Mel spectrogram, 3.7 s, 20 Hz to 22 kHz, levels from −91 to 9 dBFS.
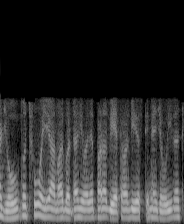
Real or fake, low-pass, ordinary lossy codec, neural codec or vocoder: fake; 3.6 kHz; MP3, 32 kbps; codec, 16 kHz, 0.5 kbps, FunCodec, trained on Chinese and English, 25 frames a second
